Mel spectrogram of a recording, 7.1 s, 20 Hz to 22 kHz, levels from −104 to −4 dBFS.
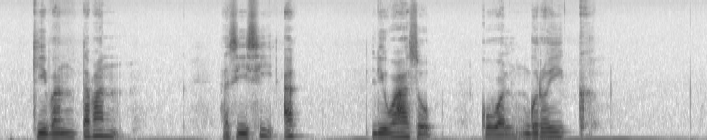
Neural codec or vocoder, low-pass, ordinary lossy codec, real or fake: none; none; none; real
